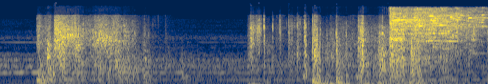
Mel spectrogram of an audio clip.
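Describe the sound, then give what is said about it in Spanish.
Glass shattering as a tray falls to the floor, scattering stewed potatoes and leaving shards in a small puddle: a loud crash, then a second, longer burst of breaking and clattering. “La bandeja a un lado, las patatas guisadas esparcidas por el suelo y los cristales sobre un charquito.”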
